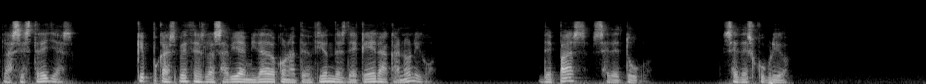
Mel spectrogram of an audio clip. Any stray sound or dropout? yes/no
no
